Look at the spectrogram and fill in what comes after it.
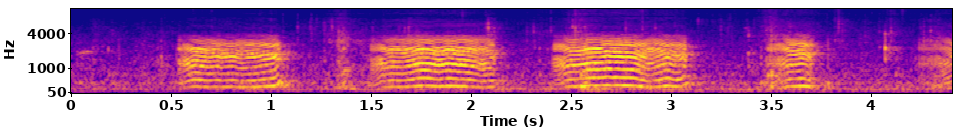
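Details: A female Siberian Husky named Luna giving birth for the second time. Four drawn-out, wavering whines, each close to a second long, with brief pauses between them in a quiet room.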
